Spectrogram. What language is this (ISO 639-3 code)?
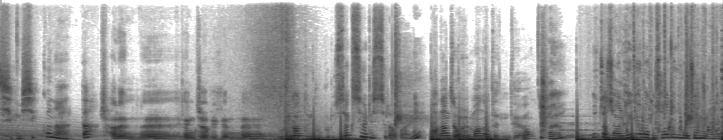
kor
